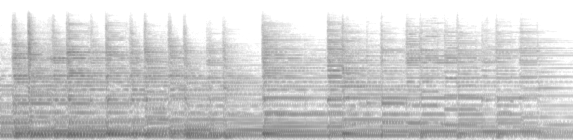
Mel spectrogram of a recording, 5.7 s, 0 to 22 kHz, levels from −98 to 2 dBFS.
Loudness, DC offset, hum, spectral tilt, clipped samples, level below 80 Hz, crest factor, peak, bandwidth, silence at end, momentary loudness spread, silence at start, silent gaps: -47 LUFS; under 0.1%; none; -4.5 dB/octave; under 0.1%; -82 dBFS; 18 dB; -28 dBFS; 15.5 kHz; 0 s; 9 LU; 0 s; none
